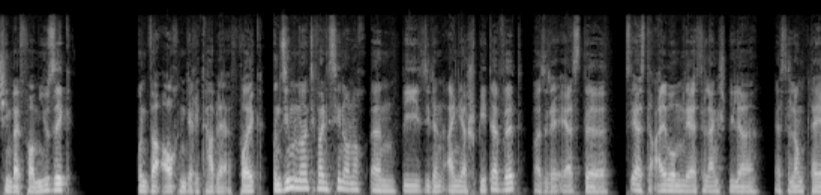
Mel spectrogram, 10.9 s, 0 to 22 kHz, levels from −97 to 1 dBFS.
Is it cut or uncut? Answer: cut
